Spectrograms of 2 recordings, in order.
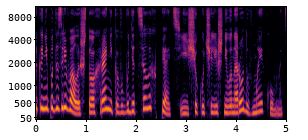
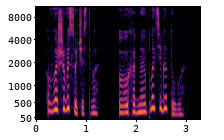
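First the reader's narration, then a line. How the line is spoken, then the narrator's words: Quiet. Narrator (Russian): тихо сказала Маргарет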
